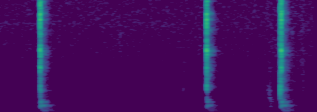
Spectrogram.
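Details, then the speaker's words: Dehumidifier heat-pump reversing (four-way) valve being shifted: three sharp, isolated clicks in a quiet room as the slider snaps across; valve moves and is shifting properly. "But oh, I just heard it move there. Okay, that's interesting."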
